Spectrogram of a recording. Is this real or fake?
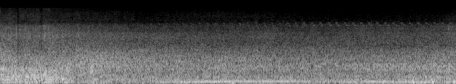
fake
